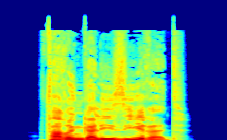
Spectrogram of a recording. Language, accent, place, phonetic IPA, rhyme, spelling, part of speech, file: German, Germany, Berlin, [faʁʏŋɡaliˈziːʁət], -iːʁət, pharyngalisieret, verb, De-pharyngalisieret.ogg
- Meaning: second-person plural subjunctive I of pharyngalisieren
